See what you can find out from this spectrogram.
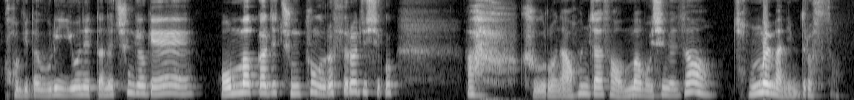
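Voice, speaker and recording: A woman's voice: mid-range voice, animated, fairly quick, gravelly, dark tone. A wheedling, self-pitying ex-husband, as a woman reads him in an audio drama. The voice rises and falls widely as he whines and pleads. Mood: pleading. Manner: pleading, whiny. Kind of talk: Korean audio drama reading.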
